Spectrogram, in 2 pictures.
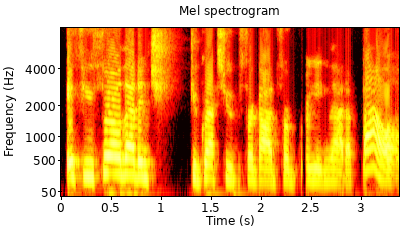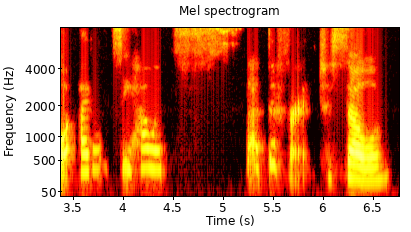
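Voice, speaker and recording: A woman's voice: medium pitch, big pitch swings, moderate pace. A woman in her thirties chatting casually on a podcast, wry and self-mocking. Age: 30s. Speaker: podcast host. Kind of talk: casual chat.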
